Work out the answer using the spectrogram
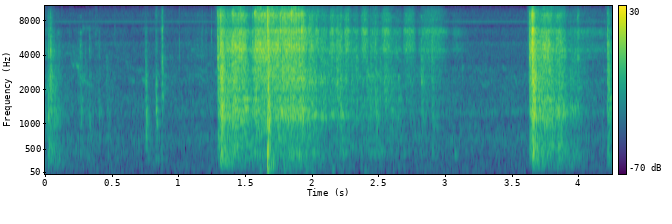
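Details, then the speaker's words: Briggs & Stratton engine with a homemade compression release (1/8 pipe nipple through the cylinder head, chainsaw relief valve), release not engaged: two harsh pull-start bursts stop dead without catching as the engine barely turns against full compression. "all right there now that's it needs a compression relief"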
